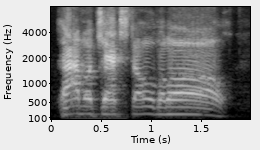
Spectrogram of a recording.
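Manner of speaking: very loud, high-pitched, belting courtside announcer voice. Remembering a Celtics TV announcer's calls, doing a Johnny Most impression. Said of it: "This is the best imitation I could do".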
